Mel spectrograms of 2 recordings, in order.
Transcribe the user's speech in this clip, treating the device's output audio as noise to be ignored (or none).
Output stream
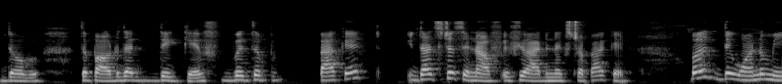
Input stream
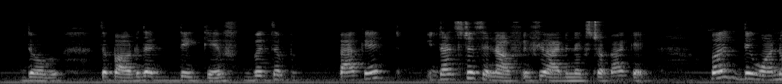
none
